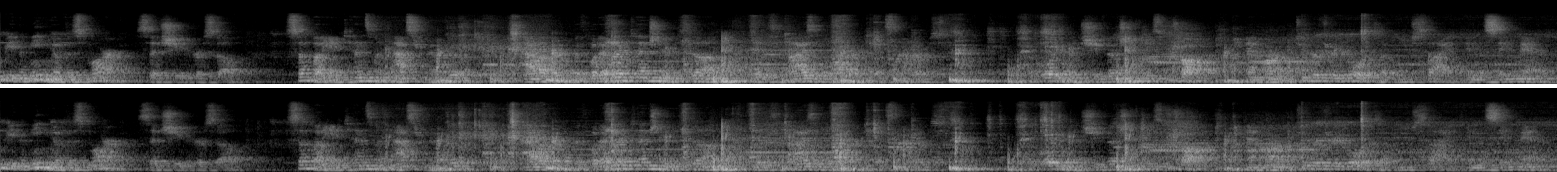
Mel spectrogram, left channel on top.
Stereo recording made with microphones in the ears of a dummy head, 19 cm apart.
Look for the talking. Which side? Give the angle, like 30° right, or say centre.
40° left.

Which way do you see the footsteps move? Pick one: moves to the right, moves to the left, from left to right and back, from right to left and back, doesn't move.
from left to right and back.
